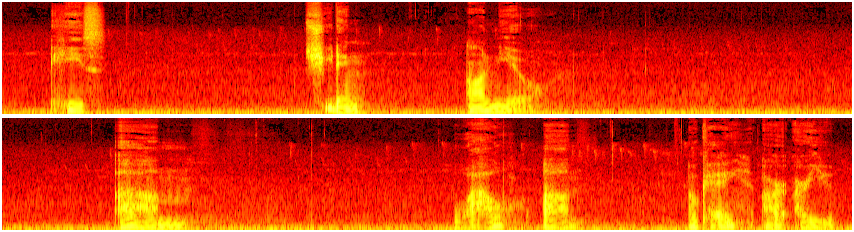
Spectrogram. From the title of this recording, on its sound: Outdoors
